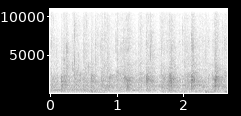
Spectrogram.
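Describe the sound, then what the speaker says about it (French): Church congregation applauding during a French-language worship service, a steady wash of clapping with rhythmic swells as hands beat together, moderately loud and close, with no voices over it. "Est-ce qu'on peut applaudir bien fort Jésus?"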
